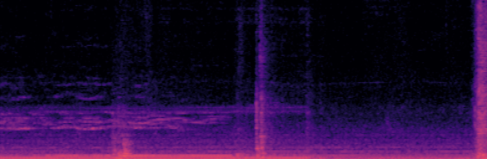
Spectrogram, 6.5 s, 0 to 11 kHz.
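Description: Interior of a Class 507 electric multiple unit near the cab as it draws to a stand at a station: a steady low hum and a faint wavering high squeal die away about three to four seconds in. A couple of light clicks follow, then a loud clunk at the very end.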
